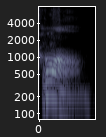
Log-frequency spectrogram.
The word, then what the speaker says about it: calm: let's try this pretend pretend it's spelled like this how would you pronounce that Patu if if if the word were spelled k a w l m how would you pronounce it so that's getting closer that's closer to the sound than before but just not so much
